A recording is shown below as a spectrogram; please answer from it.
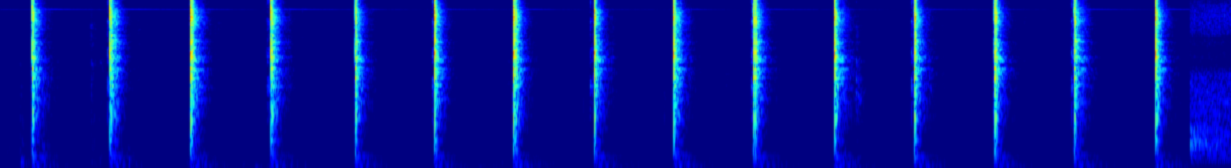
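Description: Metronome-style click beat: fifteen identical sharp clicks, evenly spaced at a little over one per second, each with a short ring.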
